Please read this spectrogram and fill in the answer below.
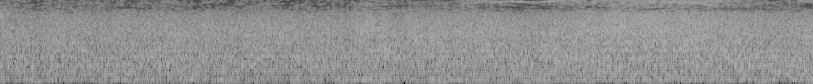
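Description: Steady loud hiss with a low hum underneath, the background noise of a lab recording of a mouse in its cage played back during a talk; it cuts off abruptly at the very end.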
